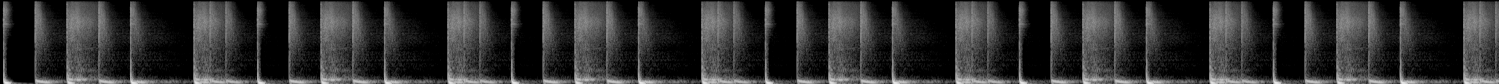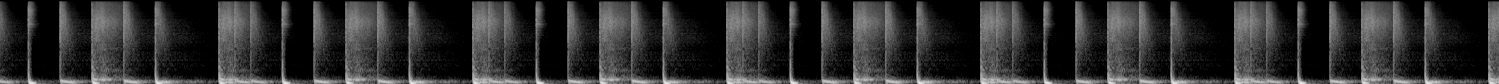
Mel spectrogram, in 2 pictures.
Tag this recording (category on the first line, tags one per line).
Music > Solo percussion
94
Bass
Bpm
Clap
Dance
Drum
Drums
EDM
Electro
Free
House
Kick
Loop
Music
Slap
Snare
